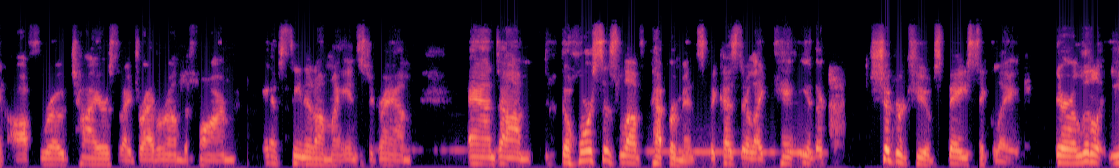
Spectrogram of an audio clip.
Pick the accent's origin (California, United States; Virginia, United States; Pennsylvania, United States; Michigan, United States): Pennsylvania, United States; I'm from Pennsylvania. I'm from very close to where I am right now. And I grew up, we always had horses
